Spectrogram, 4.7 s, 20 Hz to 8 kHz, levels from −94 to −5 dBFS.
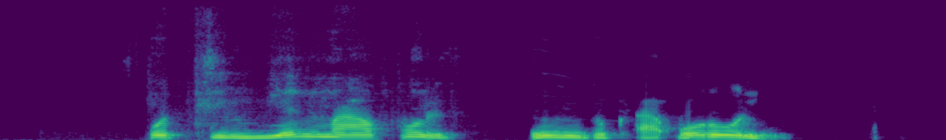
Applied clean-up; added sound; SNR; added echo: neural mask model DeepFilterNet 3.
